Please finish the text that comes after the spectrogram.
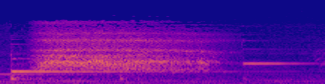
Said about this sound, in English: Using your belly to breathe in. And breathe out with the sound.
